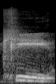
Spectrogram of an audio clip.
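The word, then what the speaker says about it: Quay: really obsessed with key it's spelled q-u-a-y but it's pronounced key and it's out of australia um uh key uh what do you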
